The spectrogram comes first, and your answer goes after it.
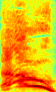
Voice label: tnt guy die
